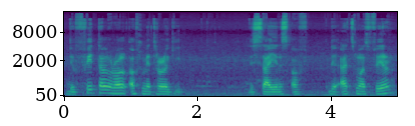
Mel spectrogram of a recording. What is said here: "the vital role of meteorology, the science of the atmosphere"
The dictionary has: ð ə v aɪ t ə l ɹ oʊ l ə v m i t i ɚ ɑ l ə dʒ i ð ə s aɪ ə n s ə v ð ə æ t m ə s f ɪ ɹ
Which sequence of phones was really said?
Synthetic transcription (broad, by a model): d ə f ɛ t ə l ɹ oʊ l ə f m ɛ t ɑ l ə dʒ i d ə s aɪ ə n s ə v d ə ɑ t m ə s f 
